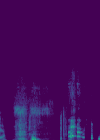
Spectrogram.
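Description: A person laughing: a breathy, hoarse burst, then a few short laughing sounds.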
